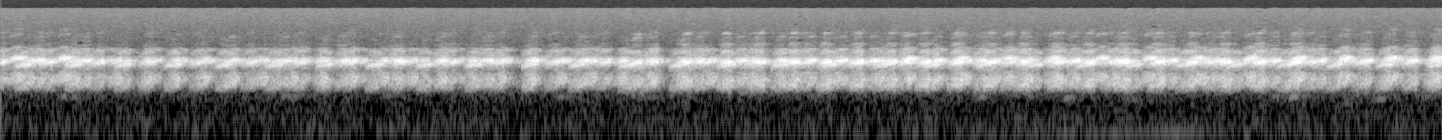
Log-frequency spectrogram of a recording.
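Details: Singing tree frogs in a forest pond at night in mid-April, north-east Italy, calling together in fast rattling pulse trains that blend into a loud continuous chorus, with a brief dip near the middle.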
